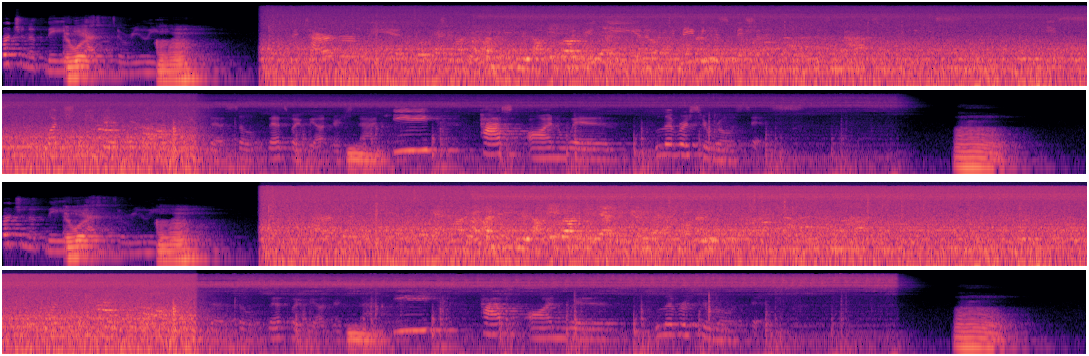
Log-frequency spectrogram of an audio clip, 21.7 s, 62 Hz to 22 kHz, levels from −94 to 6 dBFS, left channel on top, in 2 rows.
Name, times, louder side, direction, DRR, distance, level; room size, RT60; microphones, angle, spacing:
voice 1, 0.0-1.7 2.7-5.1 5.7-9.6 10.3-15.3 15.6-17.0 17.4-18.8, left 2 dB, 75° left, 7 dB, 2.2 m, -36 dB
voice 2, 0.6-0.9 1.5-2.0 14.3-14.7 20.4-20.9, left 1 dB, 15° left, 8 dB, 1.0 m, -27 dB
sound 1, 2.6-12.8, right 4 dB, 55° right, 1.7 m, -24 dB
sound 2, 4.7-19.8, right 7 dB, 85° right, 2.3 m, -35 dB
28.0 x 12.0 x 9.0 m, 0.87 s
head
